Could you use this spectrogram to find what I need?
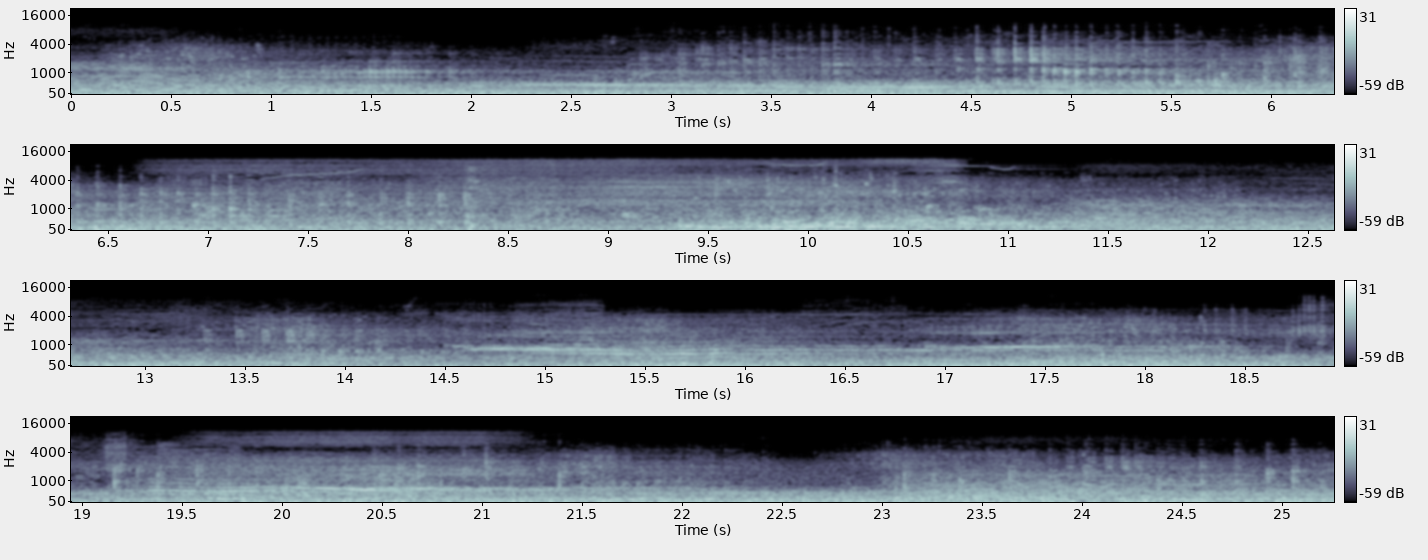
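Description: Water rushes and bubbles in a muffled, underwater way.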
